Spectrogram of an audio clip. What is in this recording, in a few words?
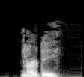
"nerdy", english; adjectives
